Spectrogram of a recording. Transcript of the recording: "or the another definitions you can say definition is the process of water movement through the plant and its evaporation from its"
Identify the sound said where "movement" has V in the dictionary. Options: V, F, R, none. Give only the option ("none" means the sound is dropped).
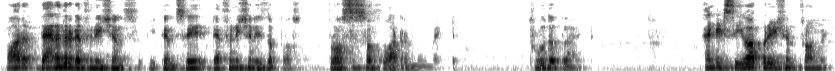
V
